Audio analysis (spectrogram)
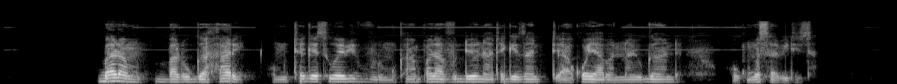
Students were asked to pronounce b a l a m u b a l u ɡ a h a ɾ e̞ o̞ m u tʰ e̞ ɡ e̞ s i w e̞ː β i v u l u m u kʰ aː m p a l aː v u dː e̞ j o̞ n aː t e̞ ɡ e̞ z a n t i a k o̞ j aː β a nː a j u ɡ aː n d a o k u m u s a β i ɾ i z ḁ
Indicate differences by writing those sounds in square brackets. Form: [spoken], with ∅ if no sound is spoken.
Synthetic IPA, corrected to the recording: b a l a m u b a l u ɡ a h a ɾ e̞ o̞ m u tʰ e̞ ɡ e̞ s i w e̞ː β i v u l u m u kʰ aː m p a l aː v u dː e̞ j o̞ n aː t e̞ ɡ e̞ z a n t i a k o̞ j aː β a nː a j u ɡ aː n d a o k u m u s a β i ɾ i z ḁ

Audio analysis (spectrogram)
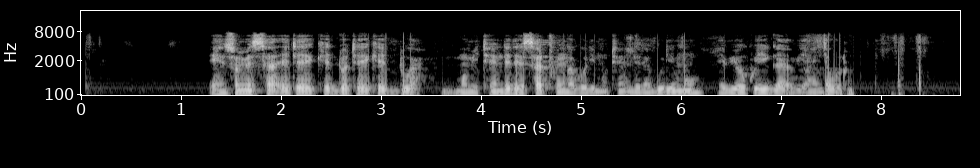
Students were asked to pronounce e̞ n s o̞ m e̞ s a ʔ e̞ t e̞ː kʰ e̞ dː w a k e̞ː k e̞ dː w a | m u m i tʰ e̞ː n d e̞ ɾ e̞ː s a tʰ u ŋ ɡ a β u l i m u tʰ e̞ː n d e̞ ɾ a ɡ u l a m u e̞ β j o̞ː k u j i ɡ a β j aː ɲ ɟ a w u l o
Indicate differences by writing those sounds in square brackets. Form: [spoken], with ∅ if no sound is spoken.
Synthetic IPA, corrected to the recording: e̞ n s o̞ m e̞ s a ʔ e̞ t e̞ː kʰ e̞ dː w a [t] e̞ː k e̞ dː w a | m u m i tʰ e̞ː n d e̞ ɾ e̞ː s a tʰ u ŋ ɡ a β u l i m u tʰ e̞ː n d e̞ ɾ a ɡ u l [i] m u e̞ β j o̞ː k u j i ɡ a β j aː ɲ ɟ a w u l o

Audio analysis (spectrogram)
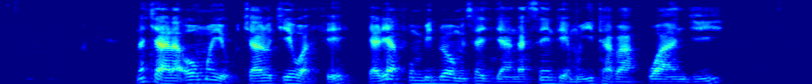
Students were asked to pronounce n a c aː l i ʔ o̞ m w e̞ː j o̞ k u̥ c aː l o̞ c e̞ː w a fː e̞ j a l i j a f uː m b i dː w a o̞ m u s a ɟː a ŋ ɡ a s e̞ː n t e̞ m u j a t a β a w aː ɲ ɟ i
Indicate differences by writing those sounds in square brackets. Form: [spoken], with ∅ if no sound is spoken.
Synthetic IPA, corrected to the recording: n a c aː l [a] ʔ o̞ m w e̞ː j o̞ k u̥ c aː l o̞ c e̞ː w a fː e̞ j a l i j a f uː m b i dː w a o̞ m u s a ɟː a ŋ ɡ a s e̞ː n t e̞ m u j [i] t a β a w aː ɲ ɟ i

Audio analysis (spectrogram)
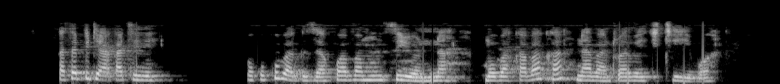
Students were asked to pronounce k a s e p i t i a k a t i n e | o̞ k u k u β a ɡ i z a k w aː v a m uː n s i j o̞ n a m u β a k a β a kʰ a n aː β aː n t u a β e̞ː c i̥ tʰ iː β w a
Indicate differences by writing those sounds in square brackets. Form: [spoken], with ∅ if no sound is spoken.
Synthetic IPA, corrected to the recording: k a s e p i t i a k a t i n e | o̞ k u k u β a ɡ i z a k w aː v a m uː n s i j o̞ [nː] a m u β a k a β a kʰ a n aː β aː n t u a β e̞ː c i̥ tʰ iː β w a

